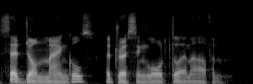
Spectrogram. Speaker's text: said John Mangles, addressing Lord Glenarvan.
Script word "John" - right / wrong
right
